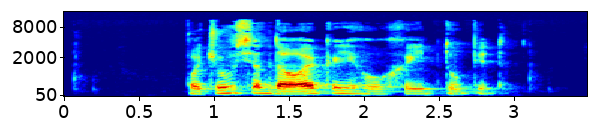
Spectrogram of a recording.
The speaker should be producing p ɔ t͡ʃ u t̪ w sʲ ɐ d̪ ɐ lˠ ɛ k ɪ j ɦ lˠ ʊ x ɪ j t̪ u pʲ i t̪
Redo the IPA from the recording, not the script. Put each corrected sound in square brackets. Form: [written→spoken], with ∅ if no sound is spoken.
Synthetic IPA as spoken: p ɔ t͡ʃ u [t̪→∅] w sʲ ɐ d̪ ɐ lˠ ɛ k ɪ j ɦ lˠ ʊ x ɪ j t̪ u pʲ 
